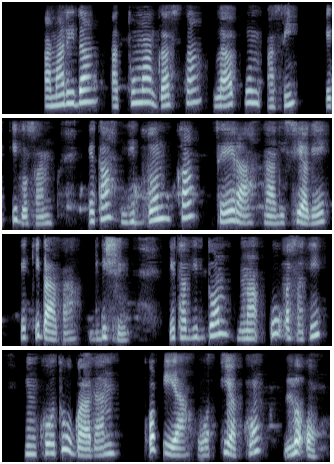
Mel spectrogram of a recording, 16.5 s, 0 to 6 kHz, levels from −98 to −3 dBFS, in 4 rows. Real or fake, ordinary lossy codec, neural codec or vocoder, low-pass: fake; AAC, 24 kbps; codec, 44.1 kHz, 3.4 kbps, Pupu-Codec; 5.4 kHz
